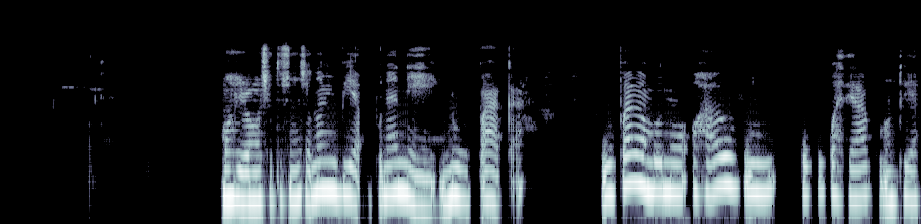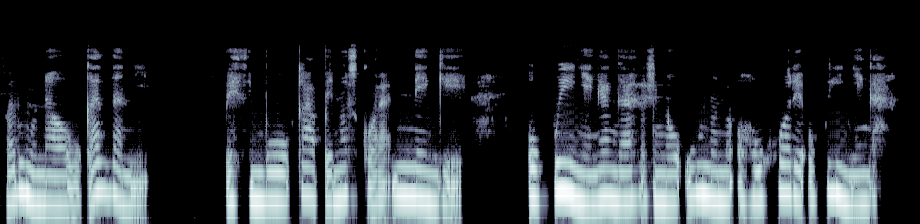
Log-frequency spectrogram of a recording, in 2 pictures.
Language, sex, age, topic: Oshiwambo, female, 18-24, agriculture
